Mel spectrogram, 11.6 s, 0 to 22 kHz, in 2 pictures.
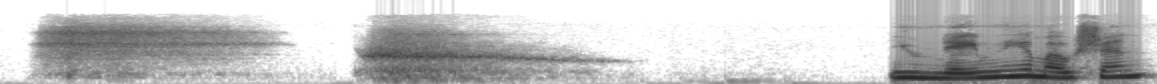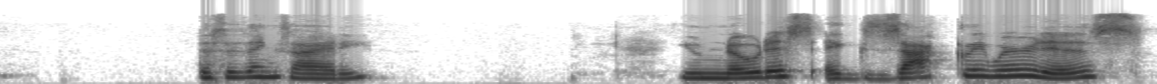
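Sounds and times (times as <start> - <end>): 
slow deep human breath in and out: 0.0 - 3.2
speech: 4.5 - 5.8, 6.8 - 7.7, 9.2 - 11.5.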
